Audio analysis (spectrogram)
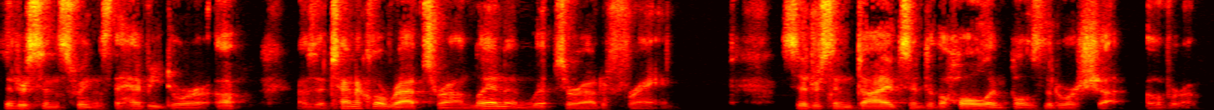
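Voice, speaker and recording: A man with a husky voice reads screenplay action descriptions aloud as a narrator. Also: on the low side, fairly quick. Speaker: table-read action narrator.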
